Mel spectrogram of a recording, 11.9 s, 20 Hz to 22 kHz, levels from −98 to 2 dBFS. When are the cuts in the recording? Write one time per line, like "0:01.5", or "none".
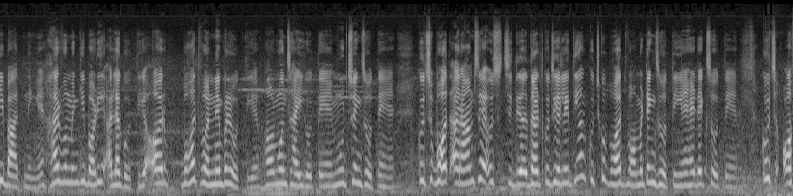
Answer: none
